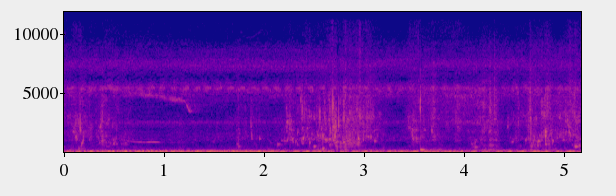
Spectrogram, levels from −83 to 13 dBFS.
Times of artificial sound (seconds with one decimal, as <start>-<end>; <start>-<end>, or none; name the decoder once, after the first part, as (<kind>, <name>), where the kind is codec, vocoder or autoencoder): 0.0-1.2 (autoencoder, DAC-VAE); 2.8-5.2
